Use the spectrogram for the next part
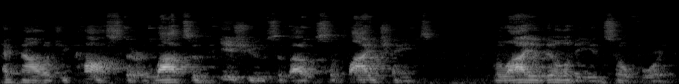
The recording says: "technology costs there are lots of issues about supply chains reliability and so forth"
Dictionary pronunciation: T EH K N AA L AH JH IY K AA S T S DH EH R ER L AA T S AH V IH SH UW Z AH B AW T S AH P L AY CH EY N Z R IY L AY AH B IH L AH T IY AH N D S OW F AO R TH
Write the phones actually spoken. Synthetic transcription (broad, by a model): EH K N AA L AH JH IY K AA S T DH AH R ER L AA T S AH V IH SH UW Z AH B AW T S AH P L AY CH EY N Z R IY L AY AH B IH L AH T IY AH N S OW F AO R TH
